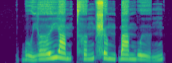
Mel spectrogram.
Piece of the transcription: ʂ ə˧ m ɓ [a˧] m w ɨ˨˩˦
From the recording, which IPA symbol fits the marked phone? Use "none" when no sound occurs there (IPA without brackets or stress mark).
a˧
